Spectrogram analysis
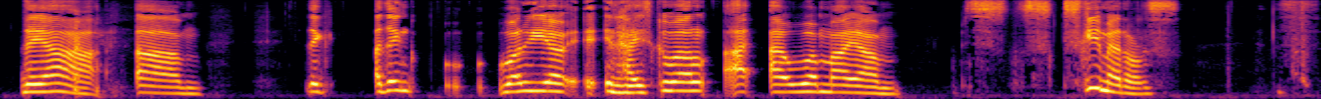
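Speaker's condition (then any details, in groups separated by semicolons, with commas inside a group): Down syndrome; described as speaking eloquently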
